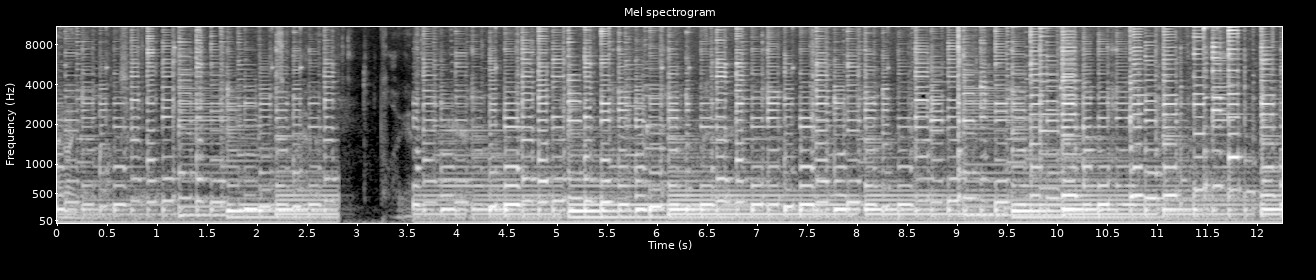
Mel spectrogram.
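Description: Recorded fingerstyle acoustic guitar, a Seagull fitted with a K&K Trinity pickup, playing a Dorian, Celtic-sounding tune: plucked melody notes over ringing bass notes. The sound cuts out completely for about half a second around three seconds in, then resumes.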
